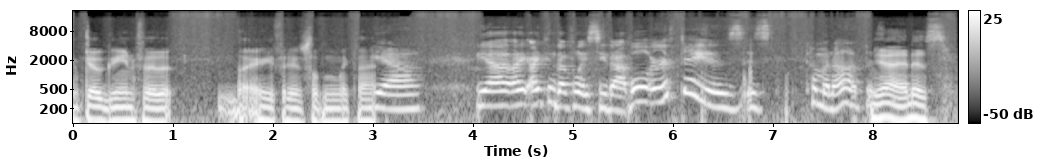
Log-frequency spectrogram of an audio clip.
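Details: Adult speakers in conversation; typical speech.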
